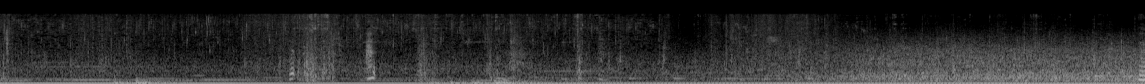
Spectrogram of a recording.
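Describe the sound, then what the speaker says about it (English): Water pours and streams steadily into a room in Horizon Forbidden West, a continuous rushing flow with scattered drips and splashes, growing fuller toward the end. "I can hear water in the room again"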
